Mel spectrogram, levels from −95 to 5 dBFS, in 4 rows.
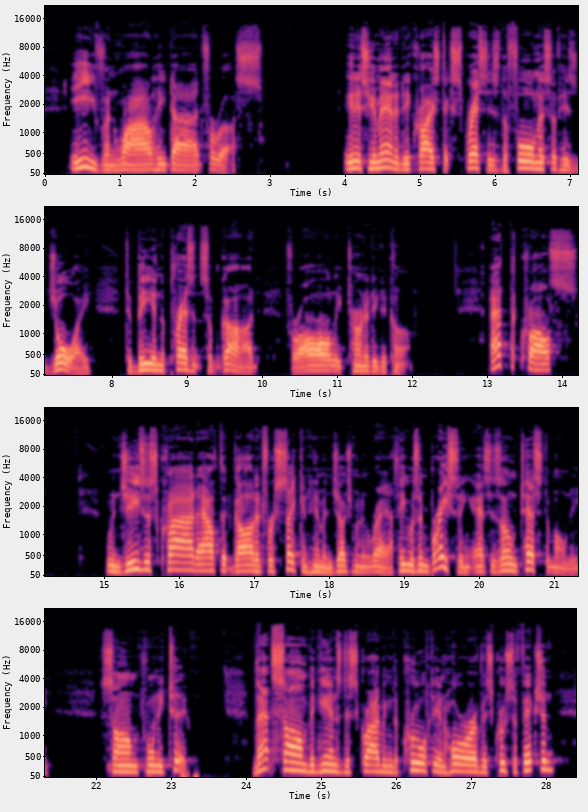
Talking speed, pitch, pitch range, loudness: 135 wpm, 150 Hz, 130-175 Hz, -15 LUFS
